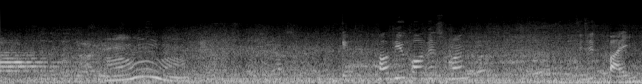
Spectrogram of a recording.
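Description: Wind buffeting the microphone: a steady low rumble running under a woman's voice.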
